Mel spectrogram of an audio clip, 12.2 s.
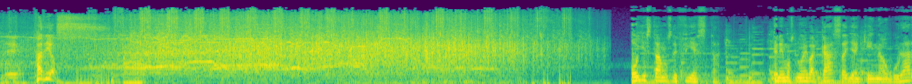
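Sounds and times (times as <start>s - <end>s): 
audience applause: 0.0s - 8.2s
speech: 0.1s - 1.2s, 8.4s - 12.1s.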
